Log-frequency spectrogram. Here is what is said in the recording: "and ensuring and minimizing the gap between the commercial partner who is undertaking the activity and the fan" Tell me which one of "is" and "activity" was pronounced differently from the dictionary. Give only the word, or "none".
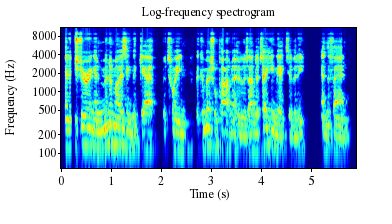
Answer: none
